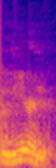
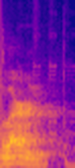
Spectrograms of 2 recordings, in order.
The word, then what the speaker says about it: learn: Não é learn, e sim learn.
